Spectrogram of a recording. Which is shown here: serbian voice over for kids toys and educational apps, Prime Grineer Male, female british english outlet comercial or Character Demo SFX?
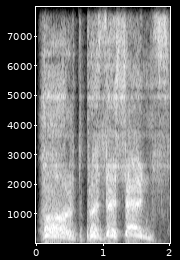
Prime Grineer Male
